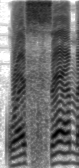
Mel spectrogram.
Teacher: Pada lafal was-sama di sini ada alif lam syamsiyah kembali, yaitu alif lam yang ditulis tapi tidak terbaca lamnya, sehingga langsung ke huruf sin yang berharakat tasdid.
